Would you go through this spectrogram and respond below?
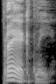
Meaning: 1. planned, designed 2. project, design, planning
- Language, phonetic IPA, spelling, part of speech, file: Russian, [prɐˈɛktnɨj], проектный, adjective, Ru-проектный.ogg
